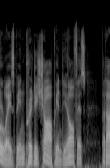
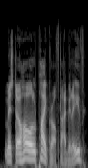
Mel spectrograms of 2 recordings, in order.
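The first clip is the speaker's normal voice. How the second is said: brisk sharp speaker; 5 semitones higher, 5 dB louder than usual. A narrator's reading. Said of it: "spoke sharply".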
